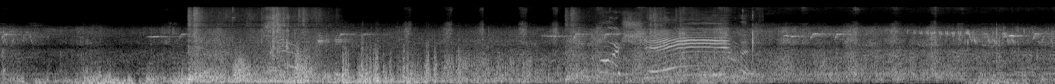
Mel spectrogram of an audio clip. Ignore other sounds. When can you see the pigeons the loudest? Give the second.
2 s.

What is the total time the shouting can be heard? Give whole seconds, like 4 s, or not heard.
2 s.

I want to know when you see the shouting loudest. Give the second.
7 s.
